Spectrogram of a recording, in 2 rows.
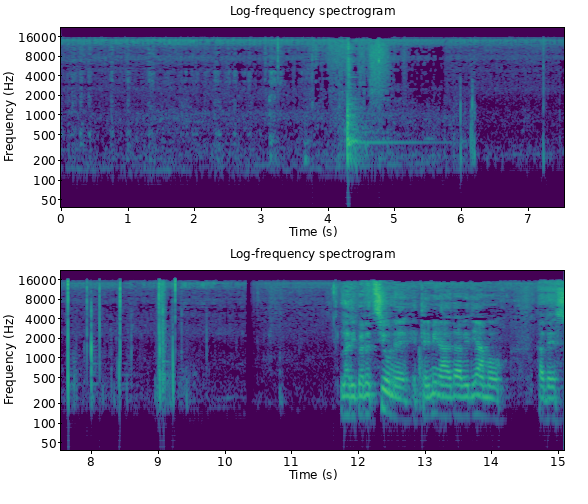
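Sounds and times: guitar ringing tone: 4.3 - 5.8.

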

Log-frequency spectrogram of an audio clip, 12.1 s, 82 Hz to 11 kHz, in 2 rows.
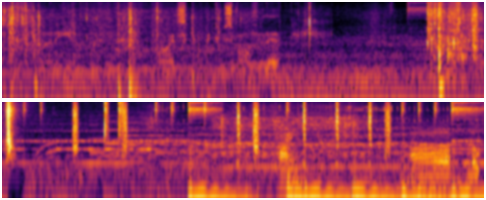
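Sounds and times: low talk: 11.1 - 12.0.

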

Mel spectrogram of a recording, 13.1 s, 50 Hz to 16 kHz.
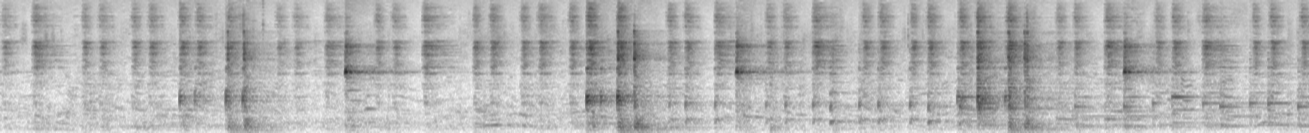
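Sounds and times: clacking wood-block beat: 0.0 - 13.0
music over loudspeakers: 0.0 - 13.0.

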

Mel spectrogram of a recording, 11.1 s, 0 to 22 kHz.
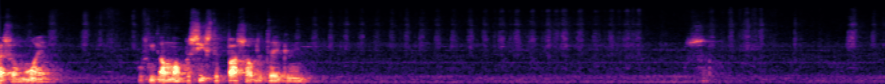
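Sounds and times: marker scratching on paper: 0.0 - 2.0, 3.8 - 8.1, 8.8 - 11.0.

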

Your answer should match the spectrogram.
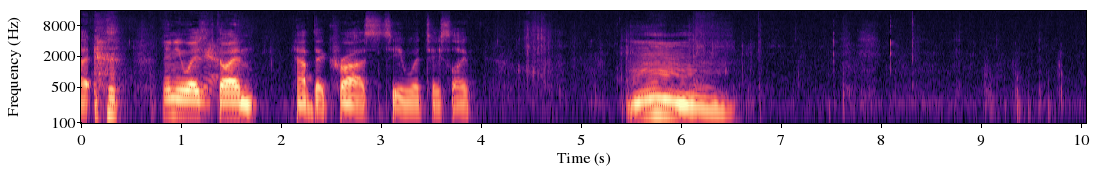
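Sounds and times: chewing crunchy pizza crust: 4.3 - 6.9.

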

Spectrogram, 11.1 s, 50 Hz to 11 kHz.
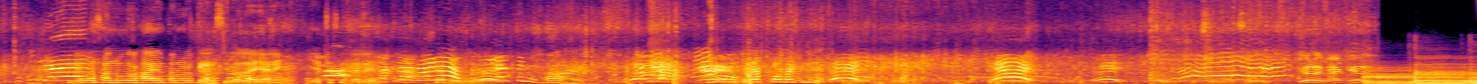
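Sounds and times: people splashing in water: 0.0 - 10.3
men shouting and yelping: 7.2 - 10.3.

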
